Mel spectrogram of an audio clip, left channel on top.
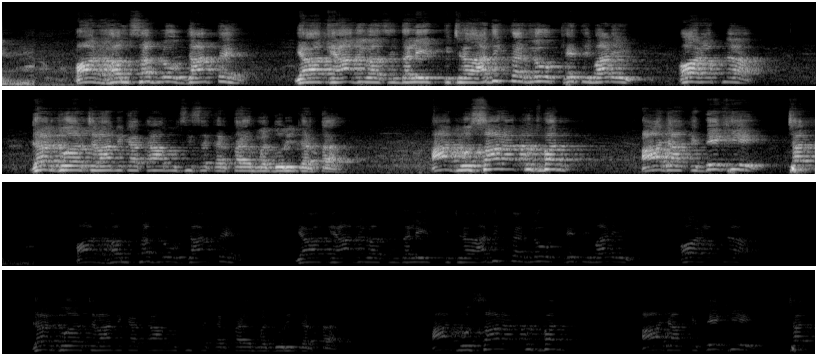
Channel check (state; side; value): quieter; right; 35.5 dB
